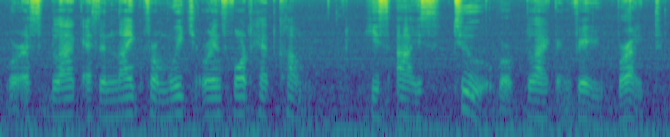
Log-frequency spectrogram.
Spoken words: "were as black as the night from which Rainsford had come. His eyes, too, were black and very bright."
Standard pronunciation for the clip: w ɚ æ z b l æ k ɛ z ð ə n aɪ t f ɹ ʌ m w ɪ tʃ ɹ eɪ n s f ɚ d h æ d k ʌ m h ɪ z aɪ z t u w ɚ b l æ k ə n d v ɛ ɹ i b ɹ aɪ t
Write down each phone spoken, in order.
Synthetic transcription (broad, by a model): w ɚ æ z b l æ k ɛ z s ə n aɪ t f ɹ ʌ m w ɪ tʃ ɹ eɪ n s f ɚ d h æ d k ʌ m h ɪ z aɪ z t u w ɚ b l æ k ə n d v ɛ ɹ i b ɹ aɪ t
